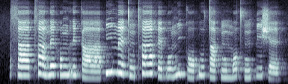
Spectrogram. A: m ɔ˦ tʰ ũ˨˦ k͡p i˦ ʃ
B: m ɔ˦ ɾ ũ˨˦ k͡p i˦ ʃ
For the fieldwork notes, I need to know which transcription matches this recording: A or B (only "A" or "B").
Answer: A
